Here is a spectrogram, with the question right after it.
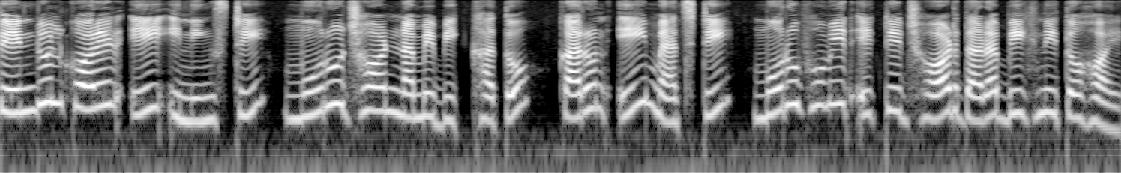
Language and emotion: Bengali, neutral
